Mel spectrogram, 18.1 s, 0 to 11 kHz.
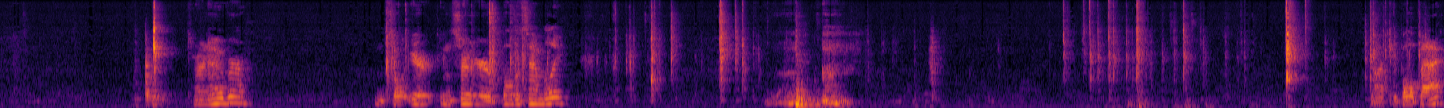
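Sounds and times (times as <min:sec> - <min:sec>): shotgun parts clicking and scraping: 0:13.3 - 0:17.9.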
